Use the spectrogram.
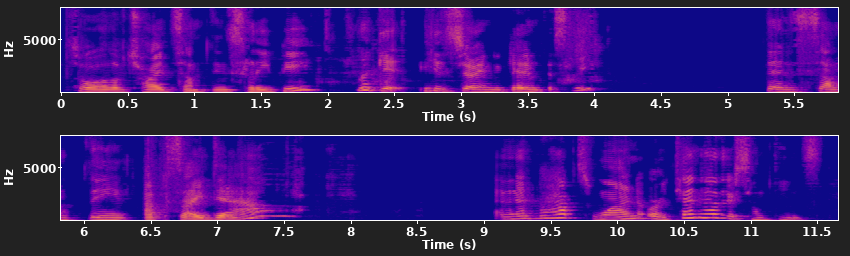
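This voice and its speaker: Slow, expressive woman storyteller. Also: lowish voice. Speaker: children's storytime reader. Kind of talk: expressive storybook read-aloud with asides.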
